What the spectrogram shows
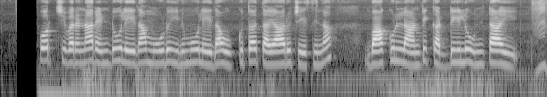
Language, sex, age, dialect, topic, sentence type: Telugu, female, 18-24, Southern, agriculture, statement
